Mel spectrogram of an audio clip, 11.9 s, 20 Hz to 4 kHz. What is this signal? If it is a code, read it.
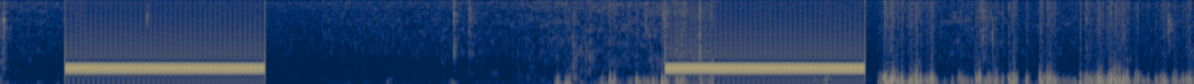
Ringback tone (North America), 440 + 480 Hz.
